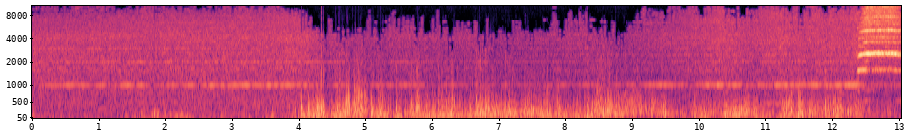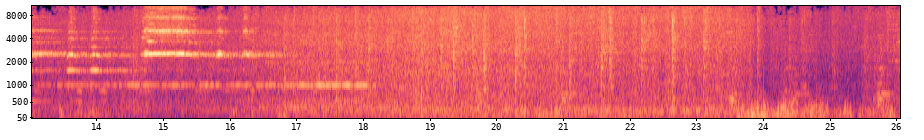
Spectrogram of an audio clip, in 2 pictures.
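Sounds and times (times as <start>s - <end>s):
locomotives rumbling on rails: 0.0s - 26.0s
shrill high tone: 9.4s - 18.3s
wheels clattering over rail joints: 15.5s - 26.0s.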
